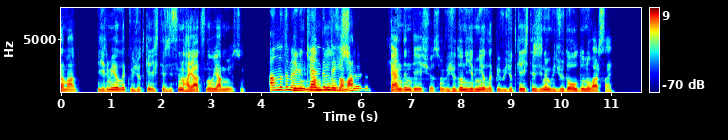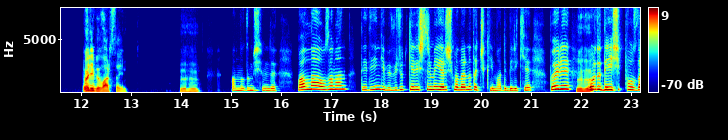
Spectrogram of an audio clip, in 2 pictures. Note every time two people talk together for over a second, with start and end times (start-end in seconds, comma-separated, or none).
4.6-6.0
